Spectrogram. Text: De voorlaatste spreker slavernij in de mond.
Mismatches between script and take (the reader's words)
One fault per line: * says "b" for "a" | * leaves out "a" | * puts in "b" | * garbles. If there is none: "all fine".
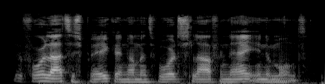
* puts in "nam het woord"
